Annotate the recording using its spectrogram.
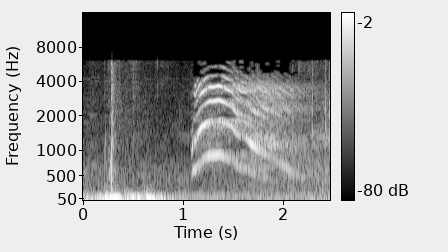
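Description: A shuttlecock struck by a racket, then about a second in a badminton player's high-pitched shout that rises and falls over about a second.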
